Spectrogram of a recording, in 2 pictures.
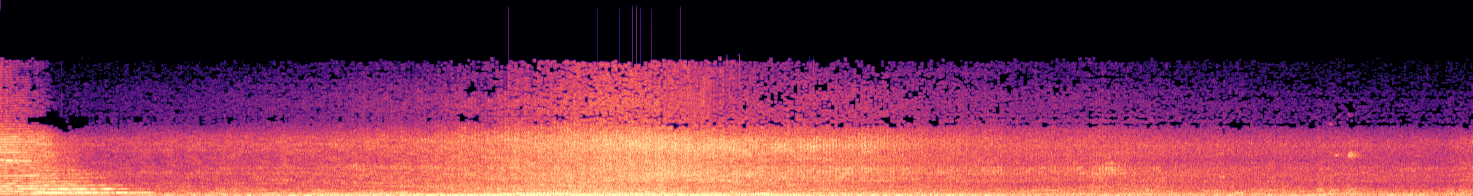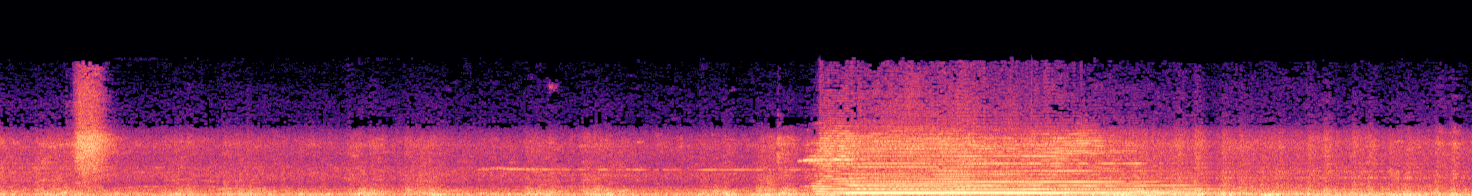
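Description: Diesel freight locomotive sounding its horn as it comes through, its engine loudest as it passes a few seconds in, then a long string of empty container flat wagons rolling by with a steady clickety-clack. A second train horn blast sounds for several seconds about three-quarters of the way through.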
